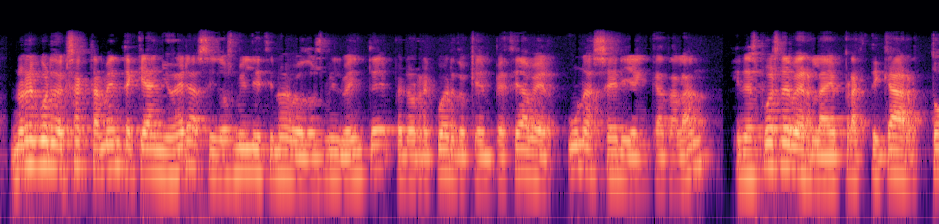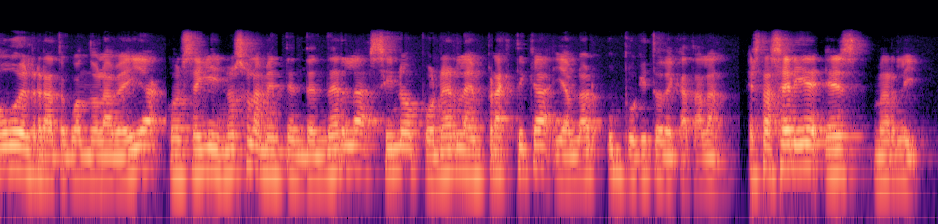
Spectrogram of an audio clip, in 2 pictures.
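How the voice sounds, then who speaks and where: A young man from Spain telling his own story as a language-learning video creator, in steady, earnest scripted storytelling. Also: fairly high pitch, roomy sound. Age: young adult. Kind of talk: scripted personal storytelling to camera.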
